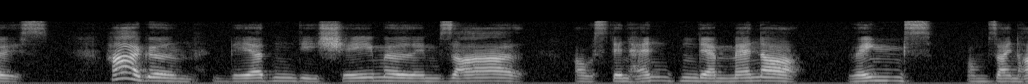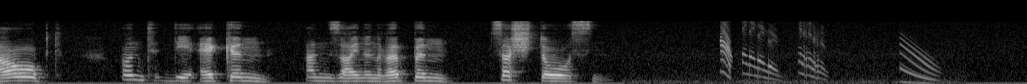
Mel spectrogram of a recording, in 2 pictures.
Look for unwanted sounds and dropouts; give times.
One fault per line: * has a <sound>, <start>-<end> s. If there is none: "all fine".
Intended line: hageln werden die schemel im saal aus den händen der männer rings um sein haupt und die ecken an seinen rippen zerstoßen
* has a chirp, 17.5-18.6 s
* has a chirp, 19.3-19.7 s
